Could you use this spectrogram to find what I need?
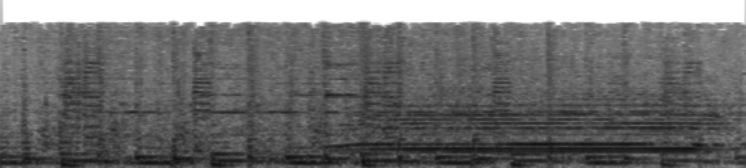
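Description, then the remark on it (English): A loud train sound effect: heavy, rhythmic chugging throughout, with a sustained whistle blast joining about halfway through and holding to the end. No voices. “Welcome aboard. No, I'm kidding. We're not a circus train.”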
